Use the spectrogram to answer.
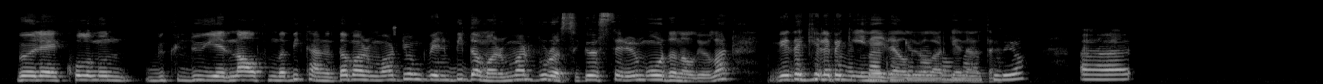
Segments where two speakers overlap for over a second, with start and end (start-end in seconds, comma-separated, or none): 7.9-10.0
